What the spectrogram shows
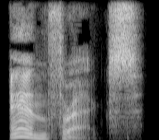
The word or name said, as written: anthrax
